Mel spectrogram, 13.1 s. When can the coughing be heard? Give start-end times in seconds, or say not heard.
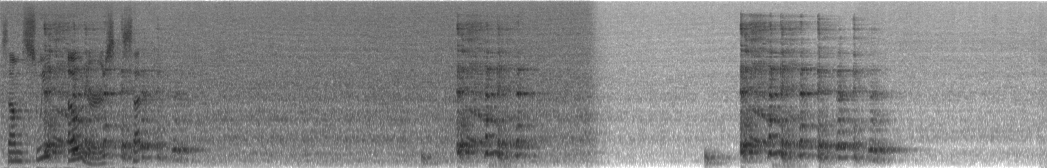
0.1-2.3, 5.2-6.5, 8.8-11.0.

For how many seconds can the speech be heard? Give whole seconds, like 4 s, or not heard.
2 s.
